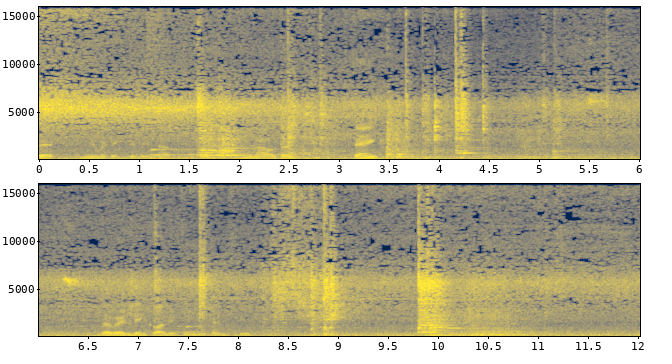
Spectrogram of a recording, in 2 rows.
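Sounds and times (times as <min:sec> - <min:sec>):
steady hiss: 0:00.0 - 0:12.0
sheet metal clanking: 0:01.6 - 0:05.3, 0:09.8 - 0:10.9.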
